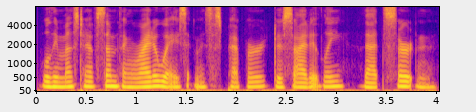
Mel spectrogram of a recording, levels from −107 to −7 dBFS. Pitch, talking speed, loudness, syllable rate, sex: 170 Hz, 195 wpm, -16 LUFS, 5.8 syllables/s, female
